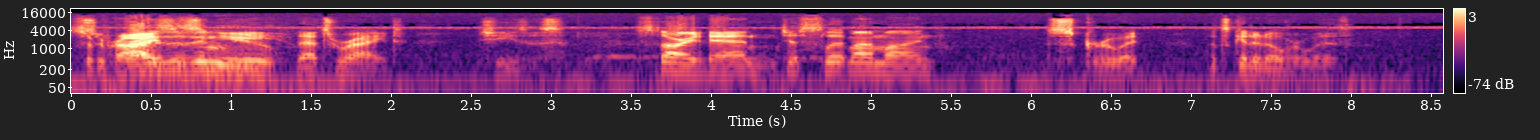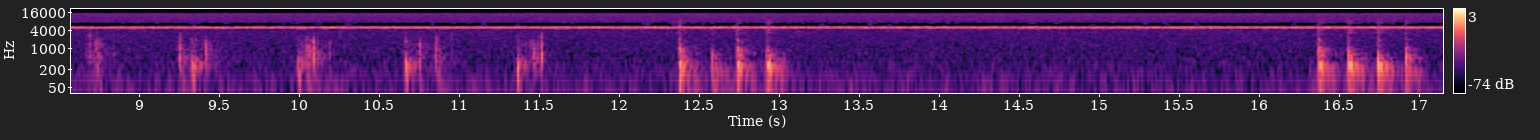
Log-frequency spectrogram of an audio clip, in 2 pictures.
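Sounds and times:
speech: 0:00.1 - 0:05.5, 0:06.1 - 0:08.1
spaced thumps: 0:08.7 - 0:11.6, 0:12.4 - 0:13.1
firm knocks on the door of a home: 0:12.4 - 0:13.1, 0:16.4 - 0:17.1.

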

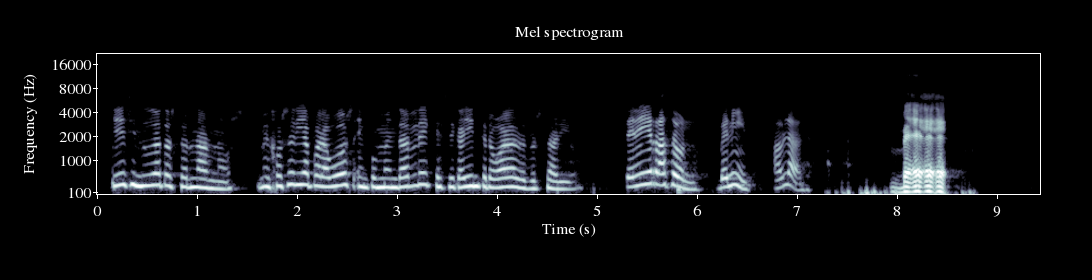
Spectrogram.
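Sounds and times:
speech: 0:00.2 - 0:07.2, 0:07.9 - 0:08.6
man imitating a sheep's bleat: 0:07.9 - 0:08.8.

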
